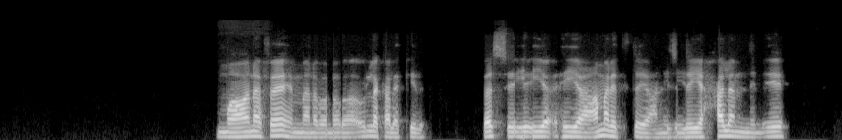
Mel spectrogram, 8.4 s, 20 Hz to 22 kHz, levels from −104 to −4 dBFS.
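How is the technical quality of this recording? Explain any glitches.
Three brief glitches in the speech, all frames out of order: at 3.26 to 3.41 s, 5.14 to 5.34 s and 6.68 to 6.87 s, neighbouring runs of frames were decoded swapped. Each stretch plays with its halves exchanged (about 70 ms halves first, then 93 ms), so it sounds like a garbled flutter.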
